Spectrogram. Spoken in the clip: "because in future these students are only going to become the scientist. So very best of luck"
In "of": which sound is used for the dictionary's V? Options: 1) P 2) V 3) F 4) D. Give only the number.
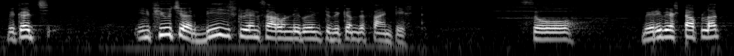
1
